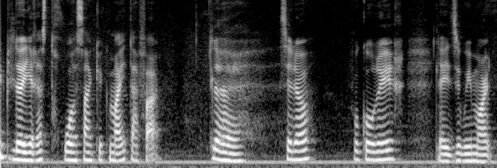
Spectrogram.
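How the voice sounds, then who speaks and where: A woman with a Québécois accent, a podcast guest telling stories in a lively, excitable way and laughing often. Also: fairly low pitch. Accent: Québécois French. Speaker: podcast guest, ultramarathon runner. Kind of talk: animated storytelling in conversation.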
